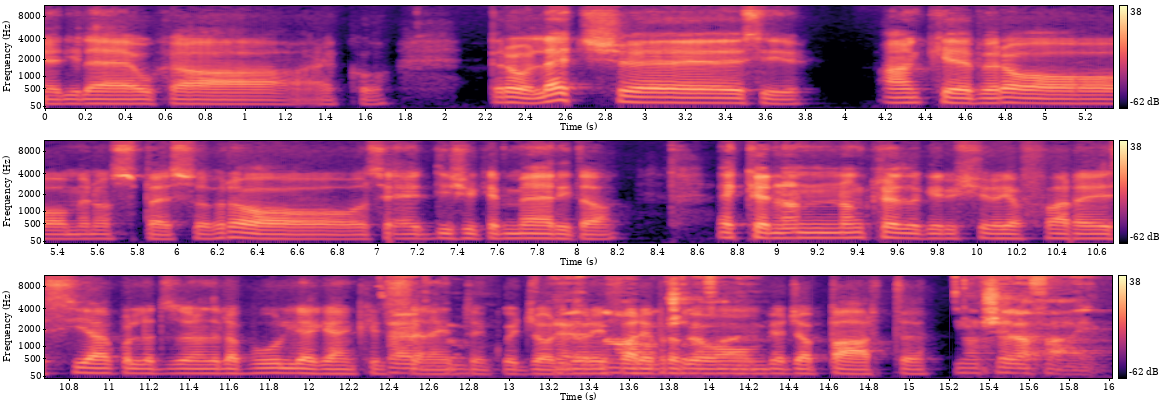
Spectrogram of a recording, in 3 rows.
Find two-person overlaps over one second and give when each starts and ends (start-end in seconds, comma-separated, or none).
12.3-14.2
